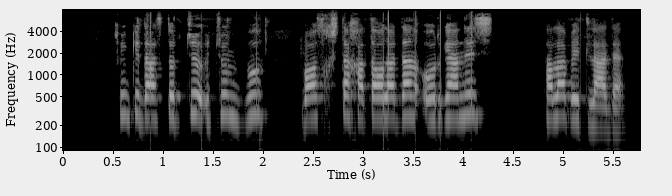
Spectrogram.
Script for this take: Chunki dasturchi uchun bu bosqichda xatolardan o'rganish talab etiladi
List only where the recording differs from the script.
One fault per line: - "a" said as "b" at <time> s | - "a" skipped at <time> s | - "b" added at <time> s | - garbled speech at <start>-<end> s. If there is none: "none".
none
